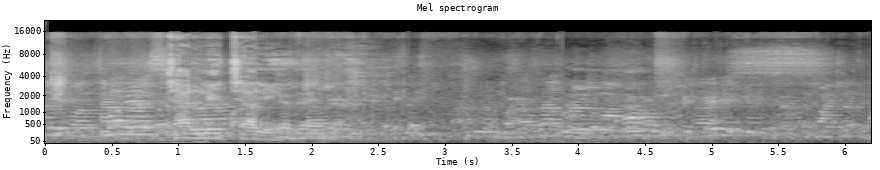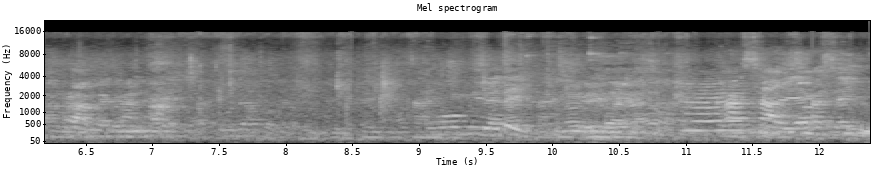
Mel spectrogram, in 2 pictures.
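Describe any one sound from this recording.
Several men talk over one another close by.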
